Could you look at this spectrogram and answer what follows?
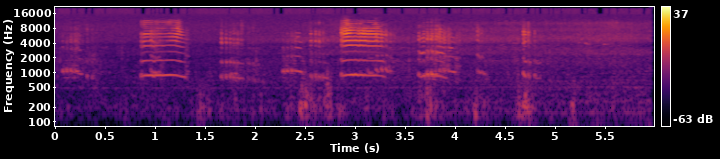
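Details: Common Cranes, also called Eurasian Cranes, at Little Rann of Kutch, Gujarat, India, in January 2020: loud, rich trumpeting calls, about five in six seconds, some overlapping, over a low rumbling background.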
